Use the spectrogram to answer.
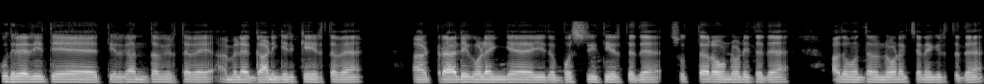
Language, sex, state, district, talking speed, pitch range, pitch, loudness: Kannada, male, Karnataka, Mysore, 135 wpm, 115-120 Hz, 115 Hz, -18 LUFS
